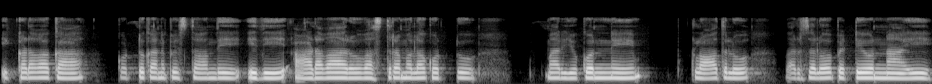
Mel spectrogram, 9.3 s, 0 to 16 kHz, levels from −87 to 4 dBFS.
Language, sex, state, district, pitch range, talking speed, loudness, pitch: Telugu, female, Andhra Pradesh, Guntur, 190-195 Hz, 105 wpm, -15 LUFS, 195 Hz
